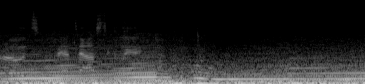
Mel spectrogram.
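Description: Porsche 911 Carrera S fitted with a TechArt exhaust driving on winding roads, its engine droning and rising in pitch under acceleration while someone talks over it.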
